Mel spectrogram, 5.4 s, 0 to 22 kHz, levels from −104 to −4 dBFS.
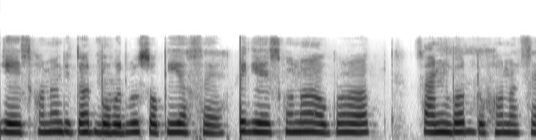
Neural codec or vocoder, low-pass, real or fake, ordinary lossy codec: codec, 16 kHz, 4 kbps, X-Codec, HuBERT features, trained on balanced general audio; 7.2 kHz; fake; none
